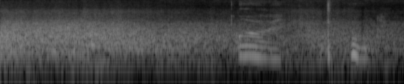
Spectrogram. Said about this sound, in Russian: Пустить? Куда же это? Тут же кругом море!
